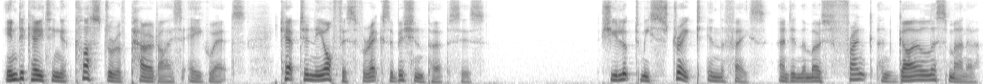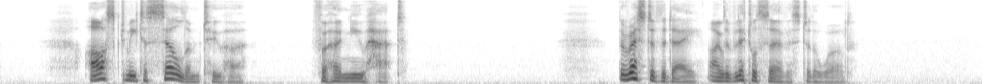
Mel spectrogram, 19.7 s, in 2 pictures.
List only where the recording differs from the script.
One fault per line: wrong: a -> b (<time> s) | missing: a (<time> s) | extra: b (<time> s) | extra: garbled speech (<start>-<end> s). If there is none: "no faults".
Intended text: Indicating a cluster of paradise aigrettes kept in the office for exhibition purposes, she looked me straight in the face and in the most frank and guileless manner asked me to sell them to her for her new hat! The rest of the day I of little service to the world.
no faults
